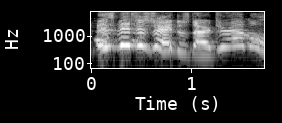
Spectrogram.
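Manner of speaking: laughing. Acted. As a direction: crack up while accusing her. Repeats the accusation, laughing hard.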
